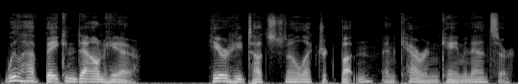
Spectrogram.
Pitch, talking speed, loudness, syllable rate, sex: 115 Hz, 185 wpm, -21 LUFS, 5.7 syllables/s, male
